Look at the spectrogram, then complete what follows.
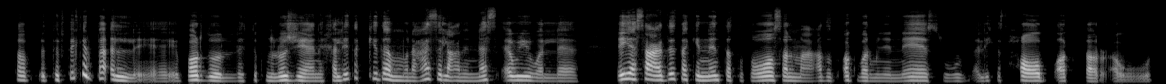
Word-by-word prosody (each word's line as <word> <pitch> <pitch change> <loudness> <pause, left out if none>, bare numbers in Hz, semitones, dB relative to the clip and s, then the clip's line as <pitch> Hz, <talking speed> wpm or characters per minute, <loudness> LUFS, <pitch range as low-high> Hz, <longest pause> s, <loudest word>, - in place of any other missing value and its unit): طَب 200 -2 -1 0.2
تفتكر 285 - 0
بقى 270 - +1
ال 155 -5 -2
برضه 200 -4 +5
التكنولوجيا 170 +4 -1
يعني 160 -1 -2
خلّتك 235 - -4
كده 255 -3 +1
مُنعزل 195 +5 -2
عن 175 -2 -4
الناس 190 +6 -5
أوي 195 0 +3
والّا 150 -2 -8 0.4
هي 245 +2 +7
ساعدتك 230 0 +4
إن 185 -1 +3
أنت 205 0 0
تتواصل 185 +1 +1
مع 155 -1 -7
عدد 170 0 -9
أكبر 175 -4 -3
من 155 0 -11
الناس 175 +3 -4
ويبقى 155 +1 -17
ليك 175 +2 -13
أصحاب 175 -2 +3
أكتر - - -4
أو 70 0 -13
180 Hz, 150 wpm, -24 LUFS, 160-200 Hz, 0.4 s, هي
